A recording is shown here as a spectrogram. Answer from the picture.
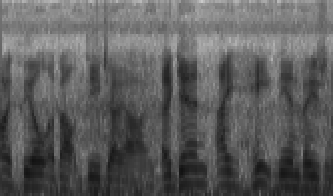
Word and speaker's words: DJI: However, I'm also really glad to see DJI, not DGI, a lot of people pronounce it incorrectly, with a budget option,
